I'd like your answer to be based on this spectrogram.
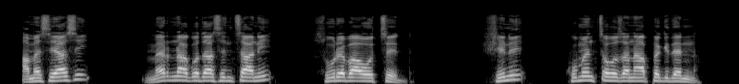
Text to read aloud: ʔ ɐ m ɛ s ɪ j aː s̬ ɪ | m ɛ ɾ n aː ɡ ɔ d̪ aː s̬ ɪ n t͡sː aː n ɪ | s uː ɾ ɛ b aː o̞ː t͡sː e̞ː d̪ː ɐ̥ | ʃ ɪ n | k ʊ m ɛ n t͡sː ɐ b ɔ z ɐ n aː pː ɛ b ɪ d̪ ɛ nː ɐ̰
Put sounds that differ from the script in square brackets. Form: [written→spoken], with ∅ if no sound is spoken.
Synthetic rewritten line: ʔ ɐ m ɛ s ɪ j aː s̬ ɪ | m ɛ ɾ n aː ɡ ɔ d̪ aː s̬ ɪ n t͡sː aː n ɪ | s uː ɾ ɛ b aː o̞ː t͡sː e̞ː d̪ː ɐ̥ | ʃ ɪ n | k ʊ m ɛ n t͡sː ɐ [b→w] ɔ z ɐ n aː pː ɛ [b→ɡ] ɪ d̪ ɛ nː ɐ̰

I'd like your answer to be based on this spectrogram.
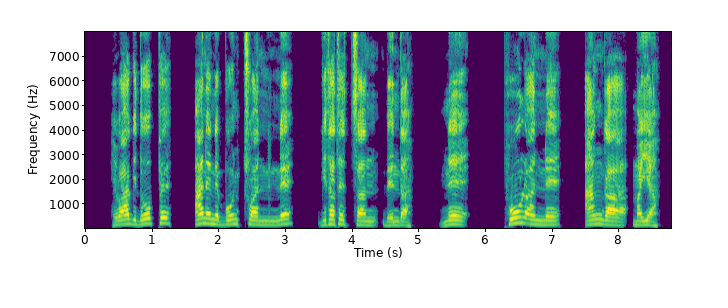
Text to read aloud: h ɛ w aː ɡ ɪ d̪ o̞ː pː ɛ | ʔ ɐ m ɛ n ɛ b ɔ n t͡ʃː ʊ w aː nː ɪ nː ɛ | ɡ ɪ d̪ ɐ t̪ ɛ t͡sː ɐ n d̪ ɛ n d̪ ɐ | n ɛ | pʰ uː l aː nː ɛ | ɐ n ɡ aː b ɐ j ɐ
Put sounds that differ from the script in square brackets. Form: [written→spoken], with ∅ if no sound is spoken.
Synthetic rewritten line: h ɛ w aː ɡ ɪ d̪ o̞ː pː ɛ | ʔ ɐ [m→n] ɛ n ɛ b ɔ n t͡ʃː ʊ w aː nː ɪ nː ɛ | ɡ ɪ [d̪→t̪] ɐ t̪ ɛ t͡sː ɐ n d̪ ɛ n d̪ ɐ | n ɛ | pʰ uː l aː nː ɛ | ɐ [n→ŋ] ɡ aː [b→m] ɐ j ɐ

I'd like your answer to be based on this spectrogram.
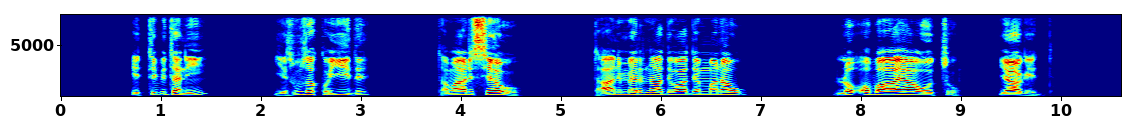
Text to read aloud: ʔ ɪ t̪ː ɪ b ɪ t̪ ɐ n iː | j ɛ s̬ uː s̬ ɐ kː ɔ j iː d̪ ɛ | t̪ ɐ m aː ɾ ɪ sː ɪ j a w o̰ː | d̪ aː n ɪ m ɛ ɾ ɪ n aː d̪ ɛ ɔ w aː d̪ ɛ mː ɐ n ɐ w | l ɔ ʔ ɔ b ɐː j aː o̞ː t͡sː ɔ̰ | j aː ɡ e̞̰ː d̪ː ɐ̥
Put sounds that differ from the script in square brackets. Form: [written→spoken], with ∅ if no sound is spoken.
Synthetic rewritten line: ʔ ɪ t̪ː ɪ b ɪ t̪ ɐ n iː | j ɛ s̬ uː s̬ ɐ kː ɔ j iː d̪ ɛ | t̪ ɐ m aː ɾ ɪ sː ɪ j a w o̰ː | [d̪→t̪] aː n ɪ m ɛ ɾ ɪ n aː d̪ ɛ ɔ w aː d̪ ɛ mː ɐ n ɐ w | l ɔ ʔ ɔ b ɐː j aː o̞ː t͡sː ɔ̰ | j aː ɡ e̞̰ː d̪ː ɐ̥

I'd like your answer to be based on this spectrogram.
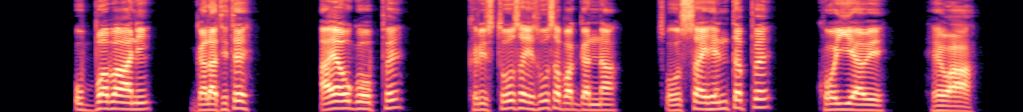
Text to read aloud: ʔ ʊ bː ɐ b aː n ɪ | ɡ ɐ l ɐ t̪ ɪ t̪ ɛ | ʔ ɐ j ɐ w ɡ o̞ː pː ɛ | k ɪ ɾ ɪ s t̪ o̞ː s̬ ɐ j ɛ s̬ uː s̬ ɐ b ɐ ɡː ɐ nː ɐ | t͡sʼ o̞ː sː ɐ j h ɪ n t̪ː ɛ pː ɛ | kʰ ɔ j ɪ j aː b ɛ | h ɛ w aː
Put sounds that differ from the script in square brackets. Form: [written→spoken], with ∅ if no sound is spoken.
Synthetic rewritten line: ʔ ʊ bː ɐ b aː n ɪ | ɡ ɐ l ɐ t̪ ɪ t̪ ɛ | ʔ ɐ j ɐ w ɡ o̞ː pː ɛ | k ɪ ɾ ɪ s t̪ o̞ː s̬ ɐ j ɛ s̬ uː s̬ ɐ b ɐ ɡː ɐ nː ɐ | t͡sʼ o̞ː sː ɐ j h ɪ n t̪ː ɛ pː ɛ | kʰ ɔ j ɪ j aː [b→w] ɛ | h ɛ w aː

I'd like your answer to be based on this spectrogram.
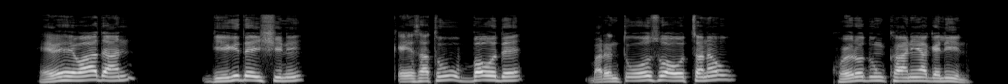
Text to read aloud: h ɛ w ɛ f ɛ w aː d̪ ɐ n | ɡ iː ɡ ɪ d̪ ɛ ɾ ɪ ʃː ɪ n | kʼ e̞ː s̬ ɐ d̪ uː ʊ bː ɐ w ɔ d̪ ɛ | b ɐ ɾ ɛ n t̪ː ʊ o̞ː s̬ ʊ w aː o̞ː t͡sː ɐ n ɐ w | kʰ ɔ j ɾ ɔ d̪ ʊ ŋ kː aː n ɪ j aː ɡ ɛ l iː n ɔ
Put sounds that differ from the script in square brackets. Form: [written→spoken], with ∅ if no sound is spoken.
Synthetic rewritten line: h ɛ w ɛ [f→h] ɛ w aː d̪ ɐ n | ɡ iː ɡ ɪ d̪ ɛ [ɾ→∅] ɪ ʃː ɪ n | kʼ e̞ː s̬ ɐ [d̪→t̪] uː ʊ bː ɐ w ɔ d̪ ɛ | b ɐ ɾ ɛ n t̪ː ʊ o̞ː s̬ ʊ w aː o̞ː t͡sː ɐ n ɐ w | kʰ ɔ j ɾ ɔ d̪ ʊ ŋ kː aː n ɪ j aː ɡ ɛ l iː n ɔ

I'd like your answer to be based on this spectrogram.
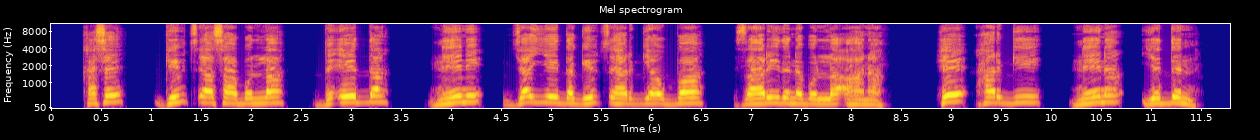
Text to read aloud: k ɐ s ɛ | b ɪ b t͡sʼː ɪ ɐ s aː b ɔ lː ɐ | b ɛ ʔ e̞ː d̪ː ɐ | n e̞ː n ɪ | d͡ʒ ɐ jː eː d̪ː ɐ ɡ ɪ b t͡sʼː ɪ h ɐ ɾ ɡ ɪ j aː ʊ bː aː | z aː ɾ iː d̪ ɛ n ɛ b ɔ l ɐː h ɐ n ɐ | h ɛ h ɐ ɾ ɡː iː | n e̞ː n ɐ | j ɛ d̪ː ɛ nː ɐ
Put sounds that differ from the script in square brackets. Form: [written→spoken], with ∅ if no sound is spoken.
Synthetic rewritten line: k ɐ s ɛ | [b→ɡ] ɪ b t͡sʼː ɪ ɐ s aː b ɔ lː ɐ | b ɛ ʔ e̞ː d̪ː ɐ | n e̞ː n ɪ | d͡ʒ ɐ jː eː d̪ː ɐ ɡ ɪ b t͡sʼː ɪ h ɐ ɾ ɡ ɪ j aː ʊ bː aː | z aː ɾ iː d̪ ɛ n ɛ b ɔ [l→lː] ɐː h ɐ n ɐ | h ɛ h ɐ ɾ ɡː iː | n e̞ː n ɐ | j ɛ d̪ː ɛ nː ɐ

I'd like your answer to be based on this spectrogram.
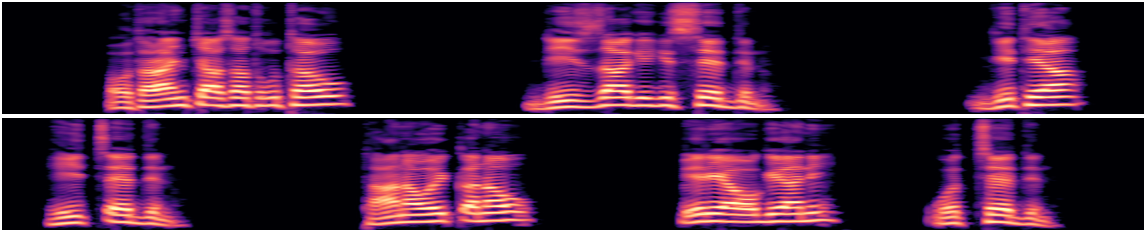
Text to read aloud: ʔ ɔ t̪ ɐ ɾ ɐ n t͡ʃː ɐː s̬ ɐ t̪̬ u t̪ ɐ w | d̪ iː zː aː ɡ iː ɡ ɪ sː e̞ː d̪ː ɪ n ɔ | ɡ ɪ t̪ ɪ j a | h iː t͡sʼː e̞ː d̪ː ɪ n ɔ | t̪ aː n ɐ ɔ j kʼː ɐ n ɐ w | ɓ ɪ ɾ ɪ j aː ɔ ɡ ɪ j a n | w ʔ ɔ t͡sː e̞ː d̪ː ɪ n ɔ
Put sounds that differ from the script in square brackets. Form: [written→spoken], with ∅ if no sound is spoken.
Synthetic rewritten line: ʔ ɔ t̪ ɐ ɾ ɐ n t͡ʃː ɐː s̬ ɐ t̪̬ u t̪ ɐ w | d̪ iː zː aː ɡ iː ɡ ɪ sː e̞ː d̪ː ɪ n ɔ | ɡ ɪ t̪ ɪ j a | h iː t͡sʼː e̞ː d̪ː ɪ n ɔ | t̪ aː n ɐ ɔ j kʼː ɐ n ɐ w | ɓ ɪ ɾ ɪ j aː ɔ ɡ ɪ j a n | w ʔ ɔ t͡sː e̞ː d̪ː ɪ n ɔ

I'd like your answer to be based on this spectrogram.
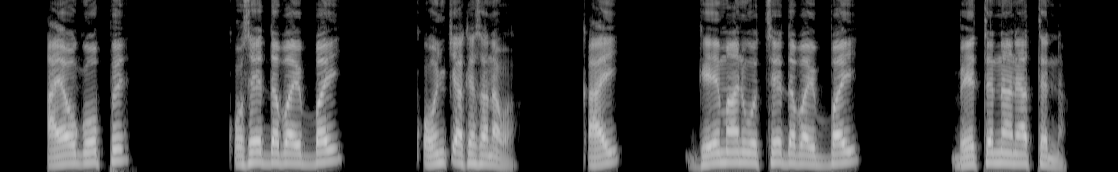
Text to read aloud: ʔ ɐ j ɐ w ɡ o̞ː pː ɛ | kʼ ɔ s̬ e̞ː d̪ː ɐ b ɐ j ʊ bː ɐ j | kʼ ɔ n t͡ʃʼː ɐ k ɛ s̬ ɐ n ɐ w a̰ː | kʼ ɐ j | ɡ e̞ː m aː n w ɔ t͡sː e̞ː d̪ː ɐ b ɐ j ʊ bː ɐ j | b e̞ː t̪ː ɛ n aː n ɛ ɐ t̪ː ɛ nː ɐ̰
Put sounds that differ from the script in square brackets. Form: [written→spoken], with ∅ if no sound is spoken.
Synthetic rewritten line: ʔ ɐ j ɐ w ɡ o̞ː pː ɛ | kʼ ɔ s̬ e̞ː d̪ː ɐ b ɐ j ʊ bː ɐ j | kʼ ɔ n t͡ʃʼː ɐ k ɛ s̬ ɐ n ɐ w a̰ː | kʼ ɐ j | ɡ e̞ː m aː n w ɔ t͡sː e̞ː d̪ː ɐ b ɐ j ʊ bː ɐ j | b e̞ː t̪ː ɛ [n→nː] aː n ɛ ɐ t̪ː ɛ nː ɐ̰

